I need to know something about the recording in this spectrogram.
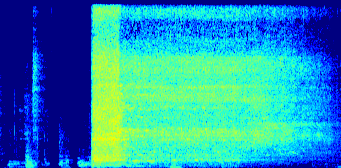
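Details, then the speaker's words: Angle grinder with burning smell starting with a harsh, hissy rush instead of a clean whine; armature visibly faulty with parts not making contact, armature replaced. "então eu acredito que seja por causa disso que ela tá esse problema de Cheiro de queimada e fazendo esse barulho diferente"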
